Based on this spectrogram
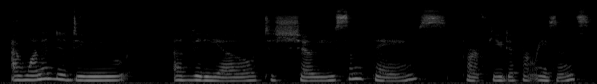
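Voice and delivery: ordinary delivery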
